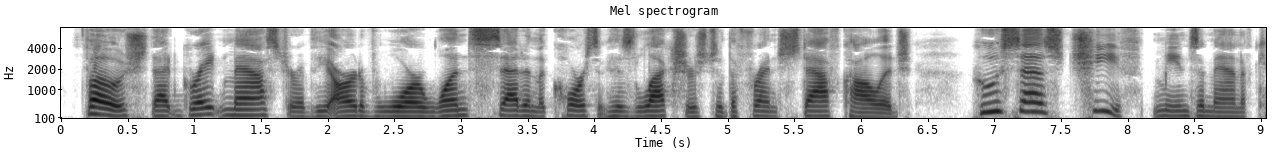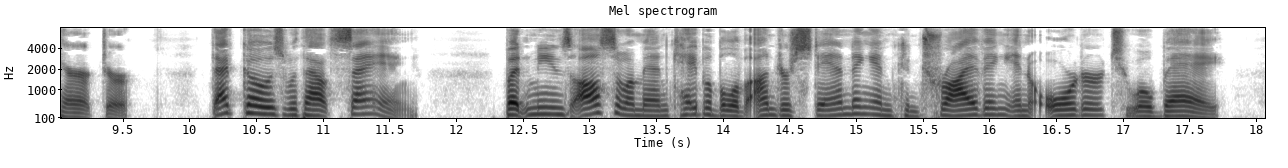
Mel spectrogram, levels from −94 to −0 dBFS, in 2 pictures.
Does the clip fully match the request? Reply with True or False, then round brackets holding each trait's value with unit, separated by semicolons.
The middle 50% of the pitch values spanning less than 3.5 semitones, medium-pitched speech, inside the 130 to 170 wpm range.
False (4.0 semitones; 170 Hz; 160 wpm)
